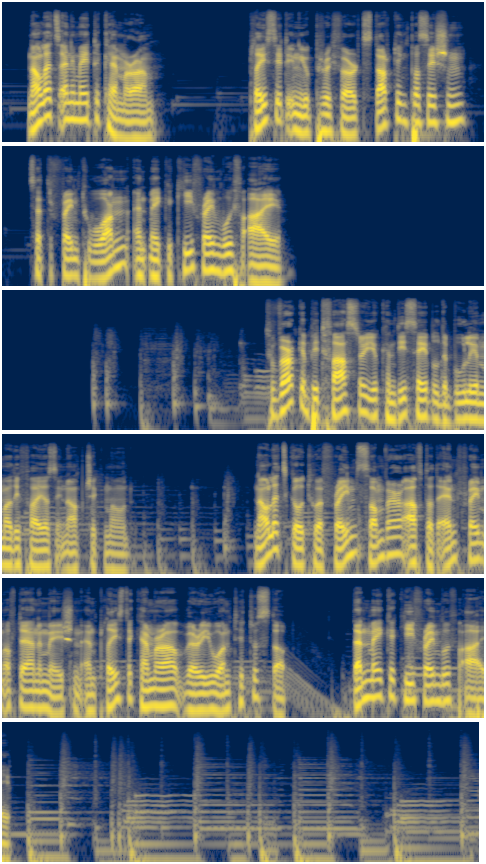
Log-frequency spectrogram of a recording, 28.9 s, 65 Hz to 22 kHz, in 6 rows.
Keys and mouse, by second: 1.0-1.3 shift+middle drag, 1.7 click, 4.2 click, 5.2-6.0 middle drag, 6.2-7.2 shift+middle drag, 8.7-11.3 shift+middle drag, 11.6 middle click, 14.1 click, 17.6 middle click, 18.7-19.2 middle drag, 19.8 shift+middle drag, 20.1-20.6 middle drag, 20.7 shift+middle drag, 20.9 shift+drag, 21.6-22.2 shift+middle drag, 22.3-22.6 middle drag, 22.7-23.6 shift+middle drag, 24.8-26.2 shift+middle drag, 26.6 middle click, 26.9 shift+middle click, 27.2-27.7 middle drag, 27.7 shift+middle click, 28.4 shift+middle click, 28.7 middle click.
